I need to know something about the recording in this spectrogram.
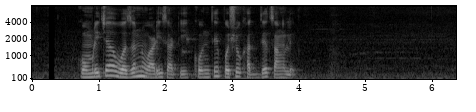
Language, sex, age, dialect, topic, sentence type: Marathi, male, 18-24, Standard Marathi, agriculture, question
